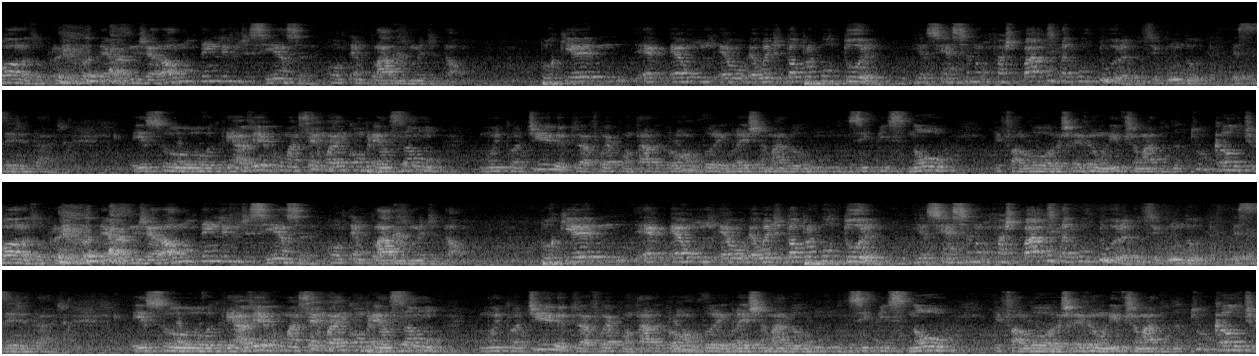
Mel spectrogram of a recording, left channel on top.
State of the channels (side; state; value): left; quieter; 5.3 dB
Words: ou para as bibliotecas em geral, não tem livro de ciência contemplados no edital. Porque é um edital para a cultura, e a ciência não faz parte da cultura, segundo esses editais. Isso tem a ver com uma incompreensão muito antiga, que já foi apontada por um autor inglês chamado C.P. Snow, que escreveu um livro chamado The Two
